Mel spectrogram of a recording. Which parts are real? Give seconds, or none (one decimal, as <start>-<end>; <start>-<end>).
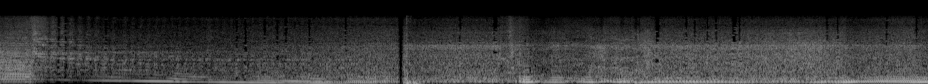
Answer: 0.0-5.0; 6.4-9.3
